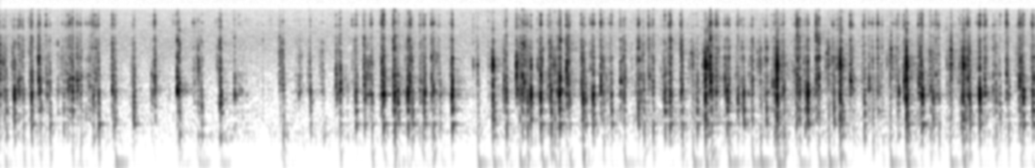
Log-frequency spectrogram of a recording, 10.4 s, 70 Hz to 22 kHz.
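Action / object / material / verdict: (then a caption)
tap / plastic mechanical keyboard with SA keycaps / plastic / none. Fingertips of both hands type on a compact 68-key NiZ Plum Atom 68 mechanical keyboard with a white plastic case and tall purple and yellow Domikey Gas Attack SA plastic keycaps, resting on a desk pad. Quick, steady runs of short, hollow, mid-pitched clacks follow one another, with only a brief lull partway through. Each keystroke dies away almost instantly.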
